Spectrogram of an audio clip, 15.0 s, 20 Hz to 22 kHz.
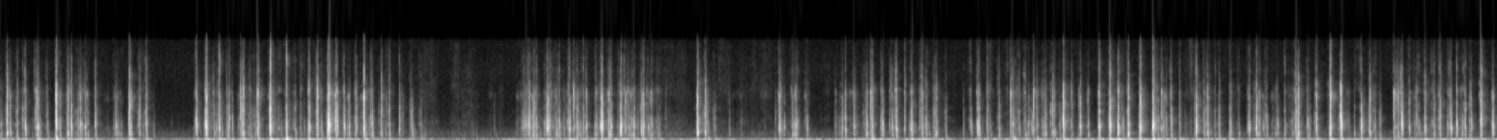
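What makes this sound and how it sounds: Both hands type continuously with their fingertips on a full-size, low-profile Cherry MX10.0 mechanical keyboard with Cherry LP switches, dark ABS keycaps and a steel plate. It produces rapid, bright, clacky taps that stop almost instantly, broken by brief pauses near 2, 4.5 and 7 seconds. A faint steady low tone sits beneath the taps.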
